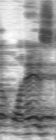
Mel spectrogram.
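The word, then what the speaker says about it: honest: आगे बताएंगे व्हाट, परंतु it's good and ऑनेस्ट citizens, इसको बोलेंगे ऑनेस्ट, एच साइलेंट है, ऑनेस्ट, वहां के ईमानदार जो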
